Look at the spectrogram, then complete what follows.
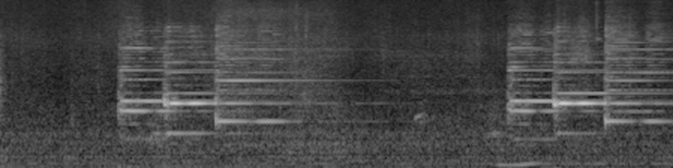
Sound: door bell ringing

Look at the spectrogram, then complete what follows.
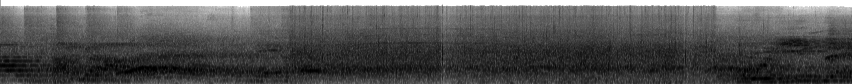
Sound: applause; opera Singer singing

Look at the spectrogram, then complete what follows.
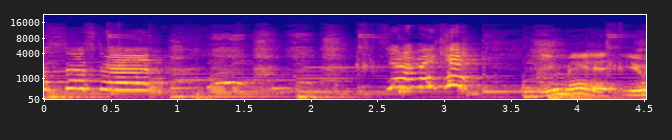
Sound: panting

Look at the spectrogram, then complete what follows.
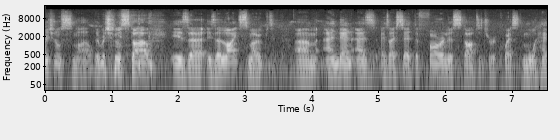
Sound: laughter

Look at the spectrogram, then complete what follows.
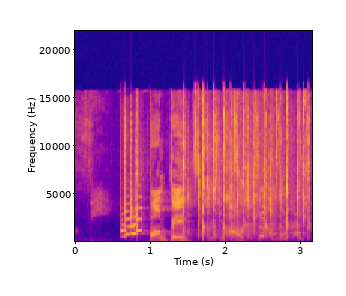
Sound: she whispers

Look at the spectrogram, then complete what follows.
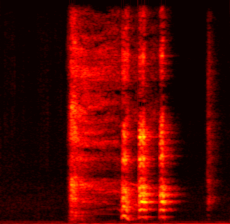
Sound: laughs

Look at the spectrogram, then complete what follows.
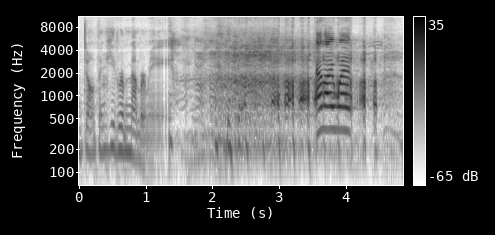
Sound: laughing

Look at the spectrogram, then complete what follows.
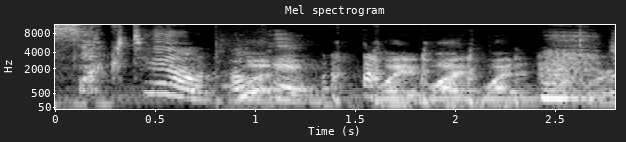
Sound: laughing

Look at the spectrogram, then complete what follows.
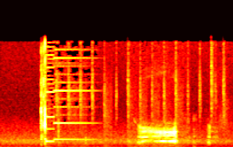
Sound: coin sound effect

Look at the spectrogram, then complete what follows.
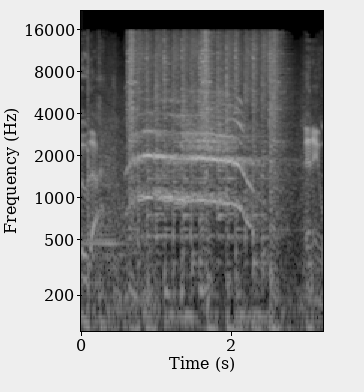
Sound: howling

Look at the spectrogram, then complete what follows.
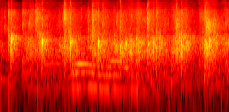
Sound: applauding

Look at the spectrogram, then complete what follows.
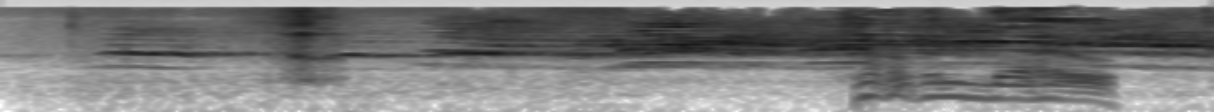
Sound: peacocks squawking

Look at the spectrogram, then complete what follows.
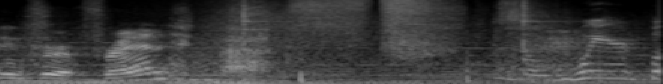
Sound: grunting

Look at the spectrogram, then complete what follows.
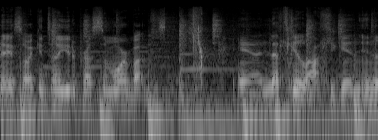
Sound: slurps

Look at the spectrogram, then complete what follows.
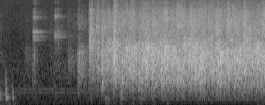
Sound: applause

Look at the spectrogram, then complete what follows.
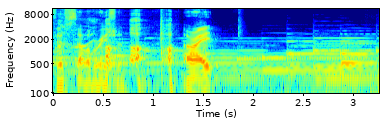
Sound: laughing

